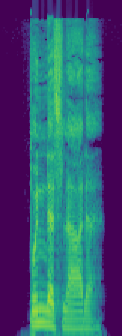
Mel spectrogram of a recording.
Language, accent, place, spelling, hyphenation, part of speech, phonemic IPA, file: German, Germany, Berlin, Bundeslade, Bun‧des‧la‧de, noun, /ˈbʊndəsˌlaːdə/, De-Bundeslade.ogg
- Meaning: the Ark of the Covenant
